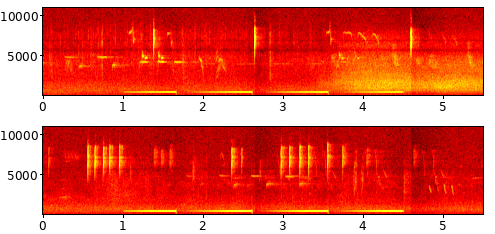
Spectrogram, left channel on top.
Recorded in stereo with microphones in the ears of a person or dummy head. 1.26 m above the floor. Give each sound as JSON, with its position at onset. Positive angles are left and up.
{"t": 1.0, "sound": "an alarm", "side_deg": -75}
